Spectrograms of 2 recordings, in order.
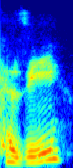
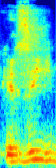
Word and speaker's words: Kazee: Devontae Kazee, I believe is how you pronounce his last name. I love that kid, Kazee.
